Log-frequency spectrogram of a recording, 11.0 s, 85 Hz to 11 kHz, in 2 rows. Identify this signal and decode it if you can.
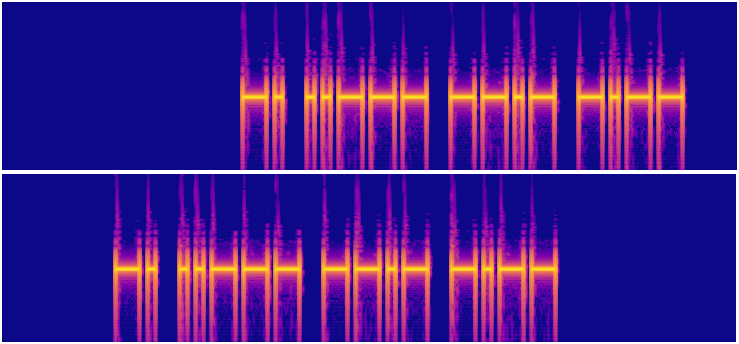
Morse code, heard as a keyed tone, about 20 wpm, 700 Hz. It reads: N2QY N2QY
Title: USA Call Signs - 4 Characters - Repeated 2x - 20wpm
